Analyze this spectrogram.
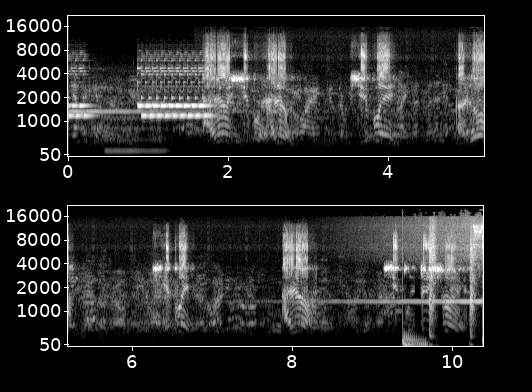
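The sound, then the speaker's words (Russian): A mobile phone ringtone plays a pop song with a female singer's voice, sounding tinny and compressed, after a short electronic beep; a low thump lands near the end. “Мобила вибрирует мило. Поет певица …”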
